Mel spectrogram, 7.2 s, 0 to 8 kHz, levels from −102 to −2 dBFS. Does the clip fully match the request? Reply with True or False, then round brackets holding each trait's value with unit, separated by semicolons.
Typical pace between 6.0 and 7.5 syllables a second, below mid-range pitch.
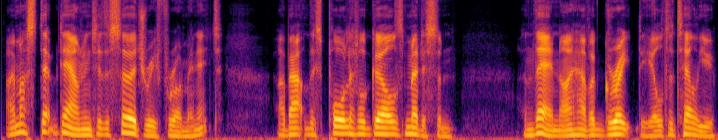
True (6.1 syllables/s; 120 Hz)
